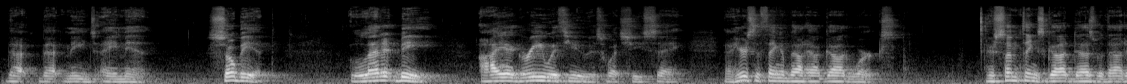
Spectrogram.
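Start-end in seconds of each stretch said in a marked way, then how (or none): 2.1-5.9 emphatic assent. Acted. Voicing Mary's assent.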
